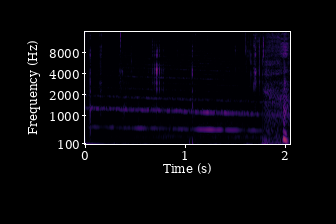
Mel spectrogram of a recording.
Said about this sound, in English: When life happens and there's a siren going right outside of my window. Sorry, guys.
